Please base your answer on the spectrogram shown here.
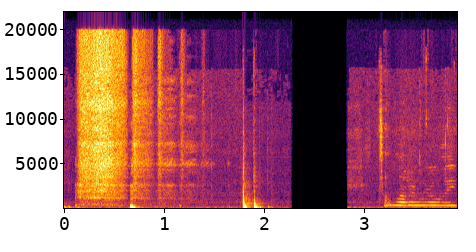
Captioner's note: laughing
